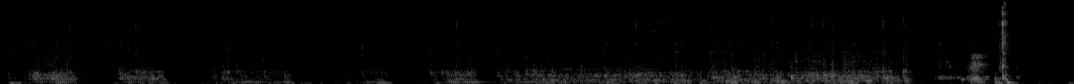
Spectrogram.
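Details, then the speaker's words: HO scale model locomotive (04) from an eBay lot, long unused, tested on track: small motor whirs in short bursts with stops and surges, never a smooth hum; uneven running, cause not confirmed. "I'll give this thing some power and it's it definitely wants to run as well I think a lot of the stuff's been sitting for a while"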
